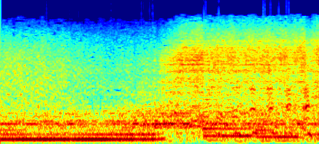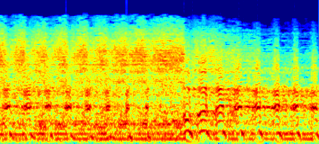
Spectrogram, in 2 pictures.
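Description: Film soundtrack effect for a magical materialisation. A low held drone gives way about two seconds in to a loud hissing whoosh with a rapid flutter, which breaks into rhythmic music near the end.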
